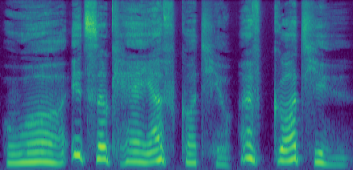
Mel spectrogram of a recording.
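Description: A woman plays a relaxed, playful male yoga teacher in an audio story. The tone is soft and mellow, close and dry, with gentle encouragement and teasing reassurance. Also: mid-range voice, slow, dry recording. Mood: reassuring. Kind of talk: audio fiction character acting.

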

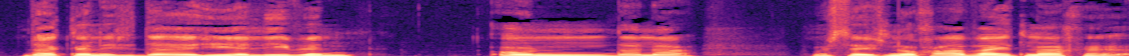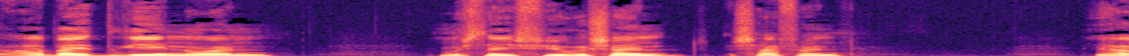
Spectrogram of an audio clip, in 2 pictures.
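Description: Man in his twenties from Afghanistan, interviewee; slow, halting, many restarts; slightly high voice. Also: warm tone, no echo. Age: 20s.

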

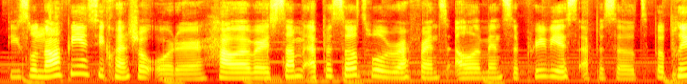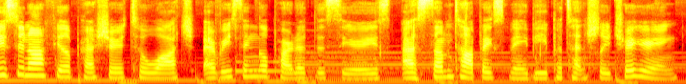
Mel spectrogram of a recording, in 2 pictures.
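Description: A woman in her twenties hosting a casual podcast, talking in an earnest, friendly way with frequent fillers and laughs. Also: fairly low pitch. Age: 20s. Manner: warm, earnest, often laughing, many fillers. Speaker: podcast host.

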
